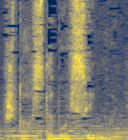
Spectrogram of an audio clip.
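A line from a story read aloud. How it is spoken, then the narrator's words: Worried whisper. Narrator (Russian): прошептала Матерь Божия с беспокойством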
